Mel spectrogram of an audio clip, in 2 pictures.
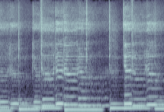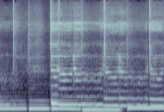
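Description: A cappella voices humming a wordless passage, a low bass voice stepping between long held notes under higher sustained harmonies, with short percussive clicks keeping time.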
